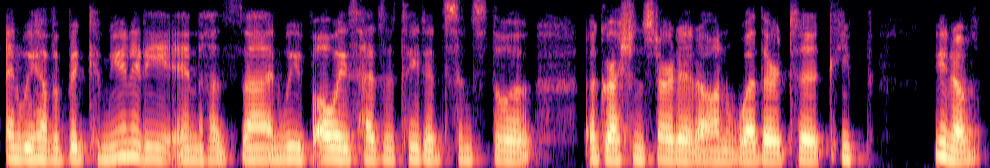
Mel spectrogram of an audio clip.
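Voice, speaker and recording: A woman's voice: fairly low pitch, vocal fry, mellow. A woman hosting a webinar interview, steering the talk with organized questions. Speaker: host. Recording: dull lo-fi call audio.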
